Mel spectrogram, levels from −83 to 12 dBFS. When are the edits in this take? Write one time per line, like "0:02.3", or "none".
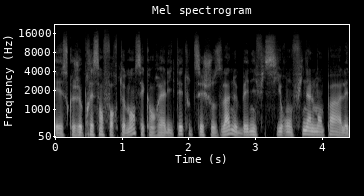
0:03.2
